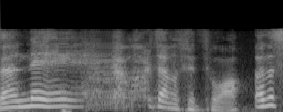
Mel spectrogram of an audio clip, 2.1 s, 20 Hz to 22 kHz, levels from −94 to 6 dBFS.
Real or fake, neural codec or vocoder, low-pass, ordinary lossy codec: fake; codec, 16 kHz in and 24 kHz out, 0.8 kbps, FocalCodec, streaming, 65536 codes; 7.2 kHz; none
